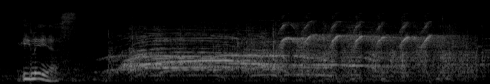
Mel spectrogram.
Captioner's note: audience applauding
